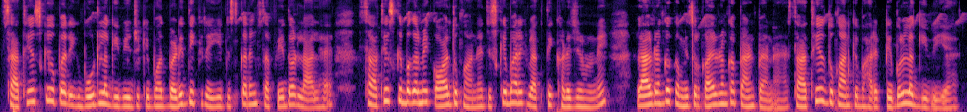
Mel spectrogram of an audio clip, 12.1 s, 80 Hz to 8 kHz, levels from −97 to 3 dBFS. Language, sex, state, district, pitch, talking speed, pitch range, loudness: Hindi, female, Bihar, Sitamarhi, 205 Hz, 295 wpm, 190-250 Hz, -19 LUFS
